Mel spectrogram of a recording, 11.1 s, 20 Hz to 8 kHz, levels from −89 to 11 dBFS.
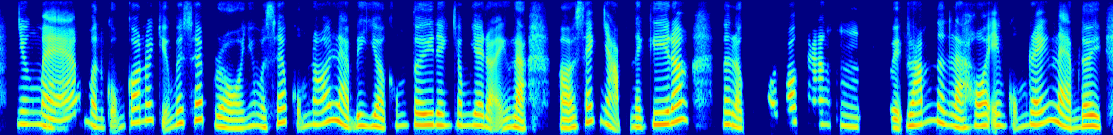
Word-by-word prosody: nhưng 270 -1 -5
mà 240 - +2
á 185 - +1
mình 235 -10 -3
cũng 210 - -8
có 300 +5 +1
nói 350 +2 -2
chuyện - - -7
với 285 - +2
sếp 360 +5 +2
rồi, 185 -5 0
nhưng 235 +2 -7
mà 210 - -1
sếp 295 +10 -2
cũng 230 - -10
nói 270 +6 +1
là 335 -5 +3
"Bây 230 +1 0
giờ 220 -3 +2
công 240 0 -12
ty 250 0 +5
đang 245 -1 +1
trong 245 -1 -4
giai 240 -1 +3
đoạn 200 0 -2
là, 200 -4 +5 0.3
ờ, 185 0 +2
sát 320 +9 -1
nhập 260 -6 -1
này 205 -1 -2
kia 265 +1 +5
đó, 345 +6 +6 0.4
nên 265 -1 +1
là 210 - +2
cũng - - -32 0.2
hơi 245 - -6
khó 300 - +3 0.2
khăn, 265 0 -5
ừm, 230 -3 -5 0.3
việc 185 +2 0
lắm, 255 +8 +2
nên 300 -5 +1
là 205 -5 +1
thôi 240 0 +4
em 245 -2 -2
cũng 225 +1 -10
ráng 265 +4 +2
làm 210 - +2
đi." 230 +1 +7
245 Hz, 265 wpm, -23 LUFS, 215-270 Hz, 0.4 s, đi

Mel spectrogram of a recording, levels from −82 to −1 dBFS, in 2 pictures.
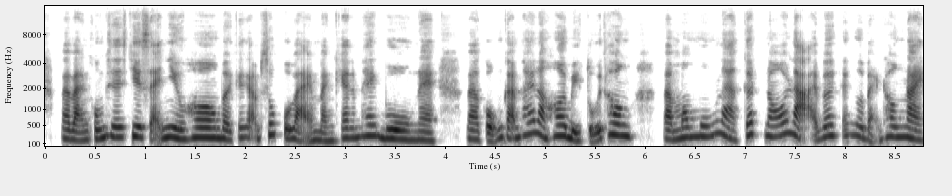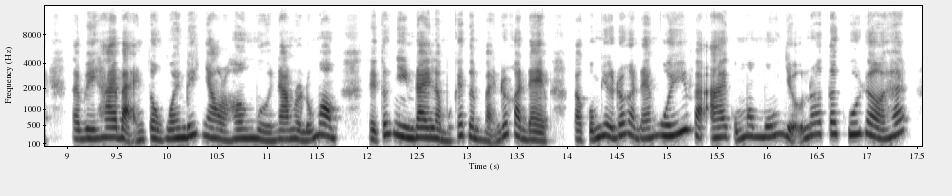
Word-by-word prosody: Và 200 -2 +1
bạn 175 -1 +1
cũng 195 +2 +1
sẽ 230 -2 +3
chia 240 -2 +4
sẻ 225 - -3
nhiều 215 -3 +3
hơn 220 +1 +4
về 195 -3 +1
cái 220 +6 -5
cảm 195 - -4
xúc 275 +6 -4
của 200 - +1
bạn, 170 -3 0
bạn 160 -1 -3
ca 210 - 0
lam 215 +1 -2
thấy 255 +2 0
buồn 195 -5 +4
nè, 170 -2 -1 0.3
và 190 -2 0
cũng 205 +4 0
cảm 215 0 +1
thấy 280 +6 -2
là 270 - +3
hơi 250 +4 +2
bị 175 -6 +3
tủi - - 0
thân 270 -2 +3 0.3
và 190 - +2
mong 220 +5 0
muốn 245 +2 -1
là 250 -10 -1
kết 280 +2 +1
nối 255 +4 0
lại 265 - +2
với 245 +3 -1
cái - - -8
người 250 -4 -3
bạn 215 -4 -7
thân 230 +2 -1
này. 200 -5 +3 0.2
Tại 195 - -4
vì 200 +1 +1
hai 225 +2 +2
bạn 180 -4 +2
từng 195 -1 -2
quen 210 +2 +3
biết 265 +5 0
nhau 215 -5 0
là 175 - -3
hơn 200 +4 0
10 175 -4 -2
năm 190 +2 0
rồi, 190 - -1
đúng 175 +8 -2
hông? 260 -4 +4 0.3
Thì 190 - -1
tất 275 +9 -3
nhiên 235 -6 +3
đây 225 0 +5
là 210 -2 +2
một 160 -4 -5
cái 265 - -3
tình 210 -7 -2
bạn 145 - -5
rất 275 +3 -2
là - - +4
đẹp 175 -5 0 0.3
và 185 - -2
cũng 185 +4 -1
như 250 -1 +1
rất 265 +6 0
là 275 - -1
đáng 220 +4 -3
quý 270 +8 +4
và - - +2
ai 225 +1 0
cũng 210 -2 -5
mong 240 -1 -2
muốn 250 +4 -1
giữ 215 - 0
nó 275 +5 -2
tới 295 0 0
cuối 285 +1 +2
rời 235 -8 +2
hết. 285 - -1
220 Hz, 295 wpm, -20 LUFS, 195-255 Hz, 0.3 s, đây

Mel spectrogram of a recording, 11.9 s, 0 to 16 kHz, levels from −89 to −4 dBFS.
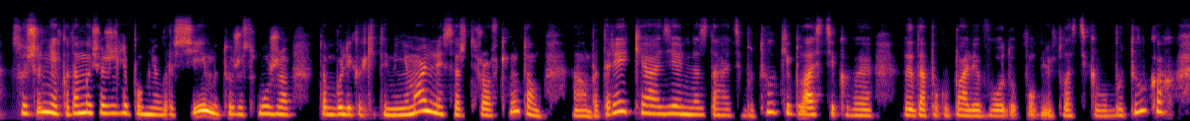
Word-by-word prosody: Слушай, 240 +2 +2
нет, 260 -5 +7
когда 240 +1 +1
мы 255 +1 +7
еще 245 0 +1
жили, 240 +1 0
помню, 210 -2 +1
в 190 - -3
России, 205 - +2
мы 275 -7 +7
тоже 215 -1 -3
с 200 - -15
мужем, 215 -3 +1 0.2
там 210 -1 -1
были 205 0 +3
какие-то 200 0 -6
минимальные 220 +7 +4
сортировки, 190 -3 -3
ну, 300 +2 +2
там, 195 - -1 0.3
а, 160 -1 -2
батарейки 260 - 0
отдельно 220 -3 +2
сдать, 180 -2 -6
бутылки 250 - -4
пластиковые. 200 -6 -1 0.3
Тогда 180 -1 +2
покупали 175 -1 -2
воду, 165 0 -4
помню, 65 - -5
в - - -21
пластиковых 165 -1 -6
бутылках, 275 - -2
205 Hz, 165 wpm, -23 LUFS, 180-240 Hz, 0.3 s, нет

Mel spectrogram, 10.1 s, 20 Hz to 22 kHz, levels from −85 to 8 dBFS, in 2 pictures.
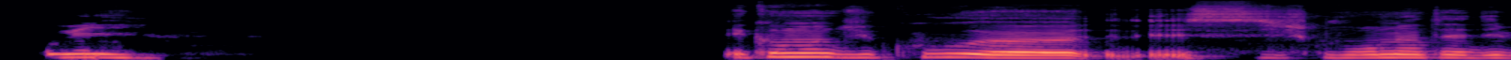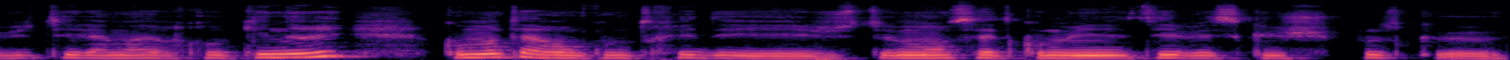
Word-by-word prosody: Oui. 215 -4 0 1.9
Et - - -4
comment, 255 0 +5
du 210 -3 -3
coup, 235 +2 -1
heu 185 -4 +8 0.2
et - - -5
et - - -4
si 190 -1 -8
je - - -13
comprends 195 0 -3
bien 210 -1 +4
tu 200 - -3
as 190 - 0
débuté 180 0 -7
la 185 - -6
maroquinerie, 185 - -1 0.3
comment 215 +3 +2
tu 230 - -8
as 225 - +1
rencontré 180 +1 -5
des 155 -4 -5
justement 180 +4 -2
cette 185 -2 -3
communauté? 175 +1 +2
Parce 175 0 -7
que 170 - -8
je 155 - -12
suppose 195 +3 -10
que 155 -4 -7
185 Hz, 180 wpm, -24 LUFS, 175-205 Hz, 1.9 s, heu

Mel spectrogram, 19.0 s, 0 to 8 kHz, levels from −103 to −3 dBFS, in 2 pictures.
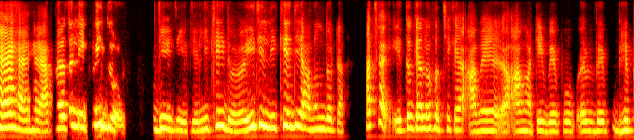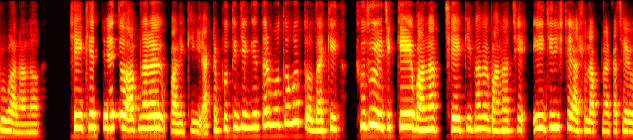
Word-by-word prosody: হ্যাঁ, 275 +1 +7
হ্যাঁ, 220 -2 +2
হ্যাঁ 210 -3 -1
আপনারা 255 +6 +1
তো - - +1
লিখেই 325 +5 +2
দৌড়। - - 0 0.5
জি, 255 - +2 0.2
জি, - - -3 0.2
জ্বী 200 - -3
লিখেই 245 +7 +1
দৌড়, 195 -3 -1 0.2
এই 300 - +8
যে 345 - +4
লিখেই 300 +4 +1
যে 320 - +3 0.2
আনন্দটা। 235 -3 -2 0.4
আচ্ছা, 295 +6 -4 0.3
এ - - +4
তো - - +2
গেল 250 0 +2 0.2
হচ্ছে 240 0 -6
গিয়ে 225 -1 -3 0.2
আমের 210 +2 -3 0.4
আম-আটির 205 0 -4
বেপু 195 +1 -5 0.2
এর 200 - -1
বেপ 200 -1 0 0.2
ভেঁপু 215 +2 -1
বানানো। 180 -1 -5 0.6
সেই 275 -1 +5
ক্ষেত্রে 285 -1 +2 0.2
তো 280 - +5
আপনারা 260 +3 +3 0.3
মানে 190 -1 0
কি 200 - -8 0.2
একটা 165 +7 -6
প্রতিযোগিতার 285 +3 -1
মতো 340 +2 -4
হতো 400 0 0 0.2
নাকি 210 +4 0 0.4
শুধু 310 +1 +4
এই 285 - +5
যে - - +4
কে 290 - +5 0.2
বানাচ্ছে, 245 +2 +1 0.2
কিভাবে 250 +1 -2
বানাচ্ছে 215 +2 -4 0.3
এই 270 - +5
জিনিসটাই 280 0 +2
আসলে 210 0 -3
আপনার 195 0 -8
কাছে 195 +2 -7
245 Hz, 165 wpm, -20 LUFS, 210-280 Hz, 0.6 s, এই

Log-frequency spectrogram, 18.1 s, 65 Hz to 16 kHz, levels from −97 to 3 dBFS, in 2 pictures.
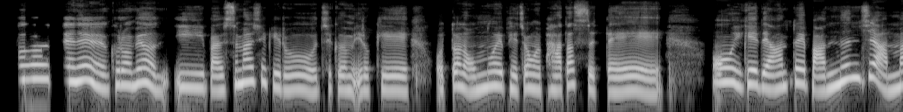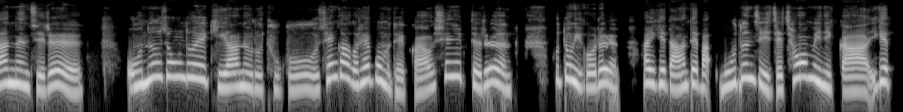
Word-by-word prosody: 그럴 330 +1 +1
때는 295 -7 +4
그러면 250 -2 +1
이 220 -2 -2
말씀 190 +8 +1
하시기로 205 - -1
지금 195 -1 -4
이렇게 185 0 -2 0.3
어떤 230 0 -1
업무에 215 +6 0
배정을 205 -1 -2
받았을 200 +1 -2
때 180 -2 0 0.5
어 285 0 +4
이게 255 0 +2
나한테 220 +5 +1
맞는지 290 - +3
안 195 - +2
맞는지를 230 -5 +1 0.5
어느 270 +11 +3
정도의 360 -3 +1
기한으로 220 -4 -1
두고 195 0 -5
생각을 340 - 0
해 300 +2 +2
보면 300 -7 0
될까요? 175 +2 -4
신입들은 260 - -1 0.4
보통 315 0 +1
이거를 235 +1 +1 0.2
아 270 0 +2
이게 260 0 +1
나한테 225 +6 +1
맞 215 - 0
뭐든지 265 - +1
이제 195 0 -2
처음이니까 220 - +2
이게 285 -1 0
230 Hz, 310 characters per minute, -22 LUFS, 195-280 Hz, 0.5 s, 때는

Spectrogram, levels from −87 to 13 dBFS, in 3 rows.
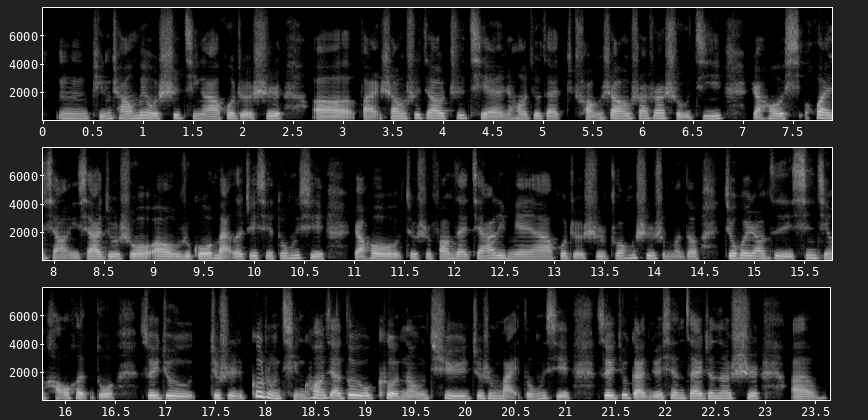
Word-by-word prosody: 嗯， 165 0 -6
平 170 +1 -6
常 165 -2 -3
没 195 - -1
有 175 -3 +2
事 205 +3 -1
情 170 -5 -8
啊， 155 0 -2
或 175 +1 +1
者 165 - -1
是， 170 -1 0 0.3
呃， 150 -1 +1
晚 140 -3 -3
上 165 0 -2
睡 210 +2 0
觉 180 -3 +3
之 190 +2 -4
前， 150 -6 -2
然 155 +1 -10
后 160 -1 -4
就 165 0 -4
在 155 -1 -3
床 150 +3 -6
上 170 -3 0
刷 175 0 -2
刷 185 0 +1
手 150 -5 -4
机， 170 +4 -4 0.3
然 145 - -1
后 165 0 0
想 165 - -8
幻 200 -3 +4
想 190 - -5
一 - - -5
下 155 -1 +1
就 155 +1 -1
说： 155 -1 +2
“哦， 155 -1 +2
如 160 0 -1
果 170 +1 +4
我 - - +6
买 165 -4 0
了 155 - 0
这 180 +3 -1
些 175 0 -3
东 180 +2 -3
西， 165 -5 -2 0.3
然 140 0 0
后 165 -2 +2
就 160 - -4
是 165 0 -6
放 170 0 -1
在 160 -2 0
家 180 +4 -1
里 185 -1 +1
面 155 -1 -4
呀， 155 0 -4
或 170 - -2
者 - - -3
是 160 0 -5
装 180 +4 -3
饰 195 -4 -1
什 180 - -9
么 140 -4 -11
的， 150 +4 -3 0.2
就 175 - +3
会 185 0 +4
让 175 -1 -1
自 185 - -2
己 145 -4 0
心 190 +4 -2
情 170 -3 -3
好 - - -2
很 - - +2
多。” 150 0 +1 0.2
所 185 - +4
以 190 - +8
就 175 -4 +3
就 190 - +5
是 185 -2 0
各 320 - +7
种 215 -10 +3
情 160 -3 -6
况 205 +2 +3
下， 195 -5 +4
都 205 +3 +9
有 185 -1 +6
可 170 - +5
能 150 +1 -4
去 170 -3 0
就 175 -1 -1
是 185 - -3
买 170 -4 -3
东 160 +3 -4
西， 185 -1 -2 0.2
所 - - +5
以 180 - +8
就 205 +2 +3
感 145 -7 +3
觉 155 +2 +1
现 185 +1 0
在 175 -2 +4
真 180 +2 0
的 175 0 -1
是， 175 -2 0 0.3
啊， 155 -1 -1
170 Hz, 270 characters per minute, -23 LUFS, 155-185 Hz, 0.3 s, 都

